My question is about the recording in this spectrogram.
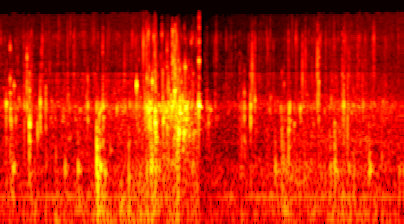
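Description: Seawater sloshing and gurgling around a camera bobbing half-submerged at the surface, with small splashes and clicks and a louder rush of water about a second and a half in.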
